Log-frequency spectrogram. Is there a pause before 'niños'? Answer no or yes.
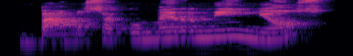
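no. The phrase runs on without any pause. Children are what will be cooked and eaten. "vamos a cocinar niños"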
